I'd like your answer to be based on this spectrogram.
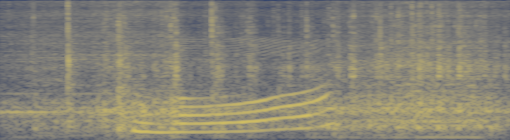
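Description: A sewing machine runs steadily, stitching across a strap on a fabric project with a rising and falling motor whine through most of the clip. The stitching is close and loud, with a voice speaking over it.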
